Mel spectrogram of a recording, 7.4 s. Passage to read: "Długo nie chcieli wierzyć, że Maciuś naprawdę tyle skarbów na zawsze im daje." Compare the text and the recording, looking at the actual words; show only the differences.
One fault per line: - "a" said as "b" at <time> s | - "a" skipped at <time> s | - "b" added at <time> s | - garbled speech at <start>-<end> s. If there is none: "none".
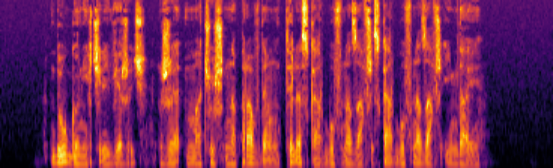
- "skarbów na zawsze" added at 5.0 s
